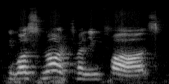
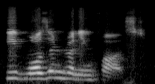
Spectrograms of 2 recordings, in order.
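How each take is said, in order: First: Was and not are said as separate words. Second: Was and not merge into one short word.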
